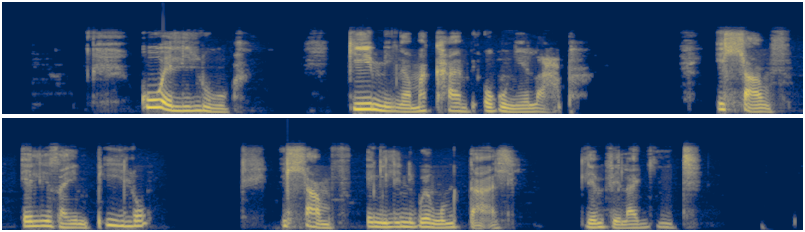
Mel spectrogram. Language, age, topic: North Ndebele, 25-35, health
